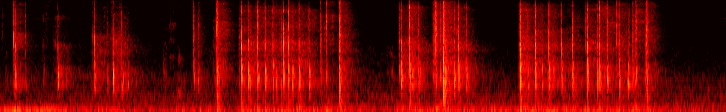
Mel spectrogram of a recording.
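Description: Both hands type rapidly with their fingertips on a Corsair mechanical computer keyboard with plastic keycaps and RGB backlight, resting on a desk. Quick bursts of bright, sharp plastic clacks come in runs separated by brief pauses, each keystroke dying away almost instantly over a faint low background hum.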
